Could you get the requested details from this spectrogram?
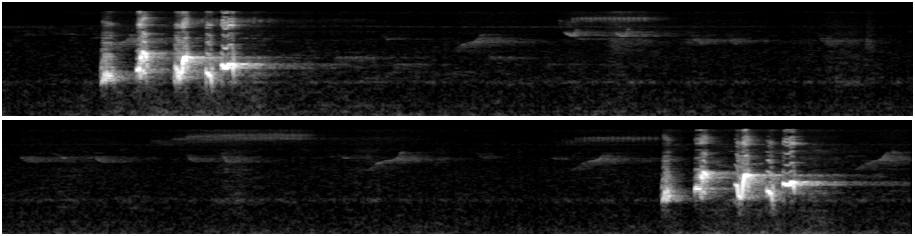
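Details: Stripe-throated bulbul lure song from a cage bird: two identical bubbling five-note warbled phrases about seven seconds apart, separated by silence.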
